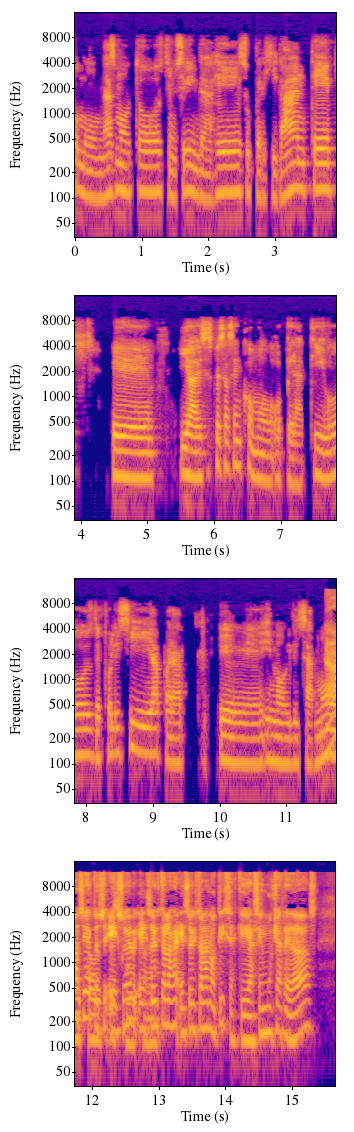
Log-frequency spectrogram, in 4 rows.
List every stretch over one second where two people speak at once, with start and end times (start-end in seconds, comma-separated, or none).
11.6-13.0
